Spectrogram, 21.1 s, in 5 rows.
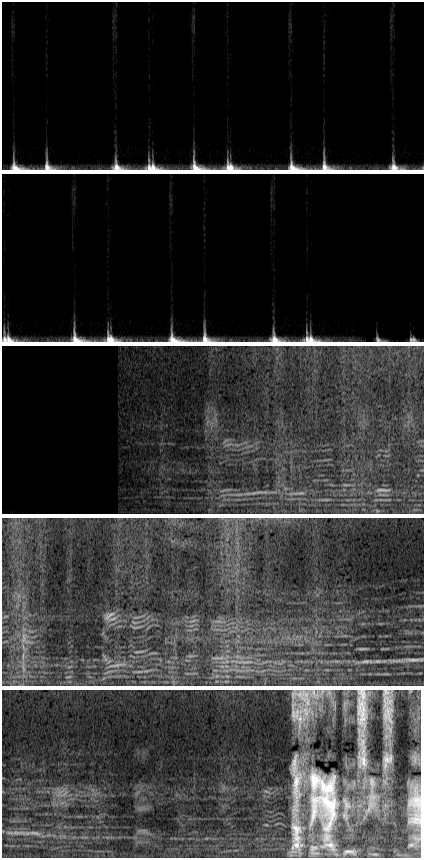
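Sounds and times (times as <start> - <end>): heartbeat thumps: 0.0 - 8.5
faint steady hum: 9.6 - 21.0.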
